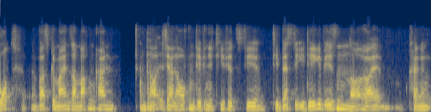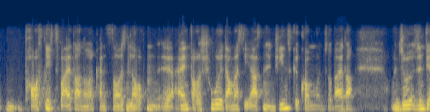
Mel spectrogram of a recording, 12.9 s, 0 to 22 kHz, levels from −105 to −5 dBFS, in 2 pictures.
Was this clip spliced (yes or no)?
yes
